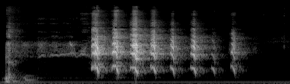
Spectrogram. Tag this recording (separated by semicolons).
witch; witchy; female; laugh; granny; grandma; woman; girl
